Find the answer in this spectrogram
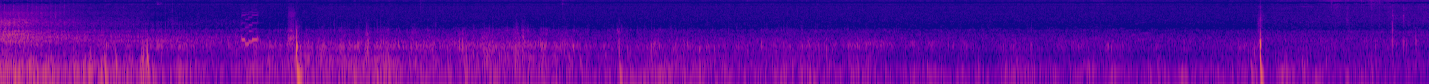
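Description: Off-road trucks heard at a distance as they climb a dirt trail: a low engine rumble that gradually fades. Two sharp clicks stand out, about three seconds in and again near the end.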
